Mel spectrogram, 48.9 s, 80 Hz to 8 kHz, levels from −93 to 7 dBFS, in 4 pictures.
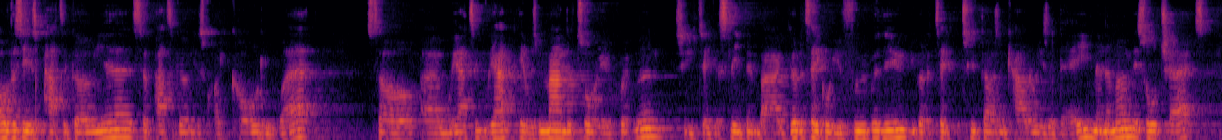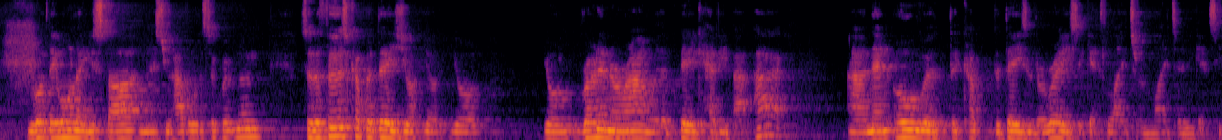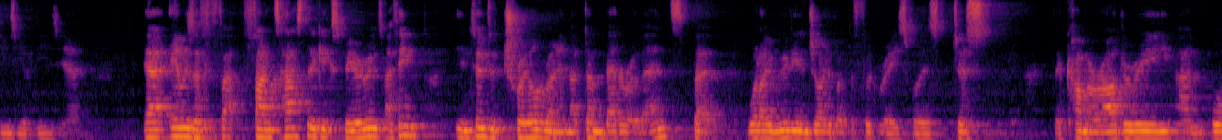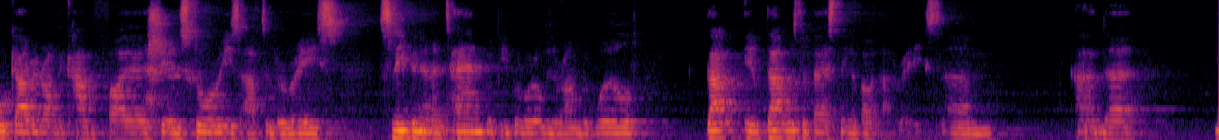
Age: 20-39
